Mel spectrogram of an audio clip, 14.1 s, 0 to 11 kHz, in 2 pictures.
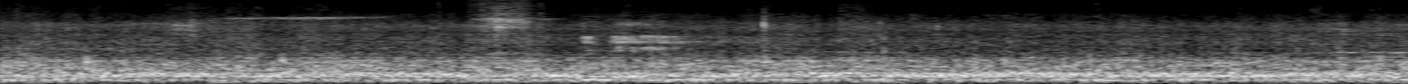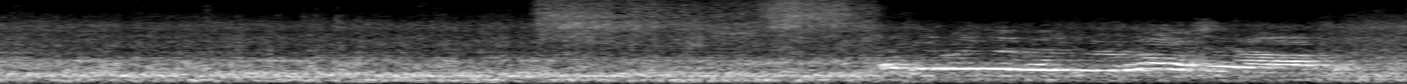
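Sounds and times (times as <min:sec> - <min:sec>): train wheels rumbling on rail: 0:00.0 - 0:14.0
hiss: 0:09.7 - 0:11.5.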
